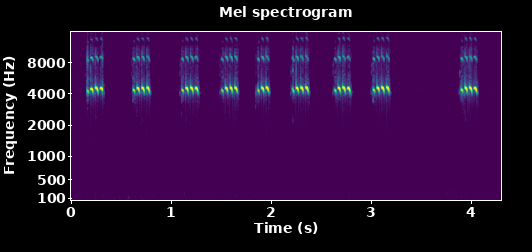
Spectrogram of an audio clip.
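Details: Cricket calling at night from a hole in the ground: sharp high chirps of three or four rapid pulses each, about eight in quick succession, then a short gap and one more chirp.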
